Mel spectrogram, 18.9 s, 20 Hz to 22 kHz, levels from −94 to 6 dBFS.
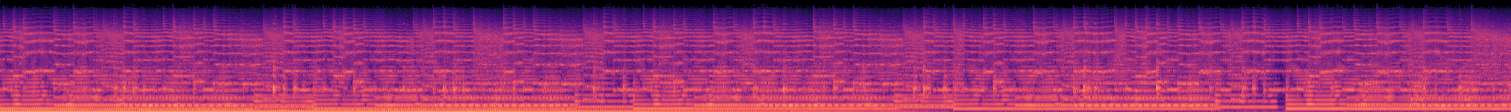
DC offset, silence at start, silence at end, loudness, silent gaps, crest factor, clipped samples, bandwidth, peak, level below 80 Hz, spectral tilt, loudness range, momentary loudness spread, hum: under 0.1%; 0 s; 0 s; -20 LUFS; none; 14 dB; under 0.1%; 14 kHz; -4 dBFS; -22 dBFS; -4 dB/octave; 2 LU; 3 LU; none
